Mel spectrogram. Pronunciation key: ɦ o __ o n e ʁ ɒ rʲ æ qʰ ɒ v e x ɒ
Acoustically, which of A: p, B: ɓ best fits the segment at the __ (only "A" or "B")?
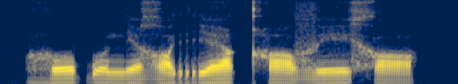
B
